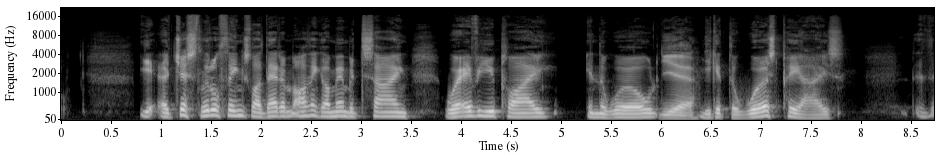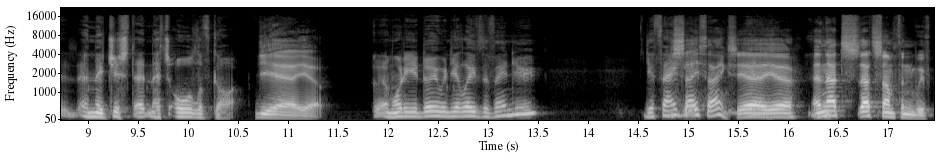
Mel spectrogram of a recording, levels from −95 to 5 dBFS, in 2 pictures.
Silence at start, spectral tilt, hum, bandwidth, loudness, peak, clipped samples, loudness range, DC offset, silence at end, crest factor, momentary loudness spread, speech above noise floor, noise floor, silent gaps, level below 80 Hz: 0.8 s; -5.5 dB/octave; none; 17 kHz; -22 LUFS; -4 dBFS; under 0.1%; 4 LU; under 0.1%; 0.05 s; 18 dB; 13 LU; 55 dB; -76 dBFS; none; -70 dBFS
